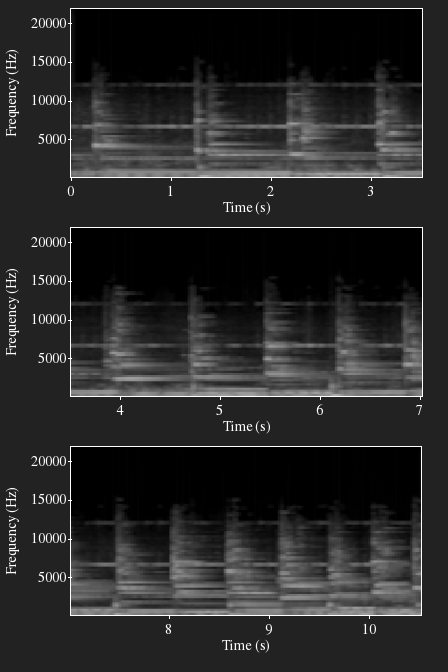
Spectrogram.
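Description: Balinese gamelan angklung ensemble playing a kebyar-style piece. Bronze metallophones and pot gongs strike quick, ringing interlocking notes over long-held low tones, with the hand-played two-headed drums among them.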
